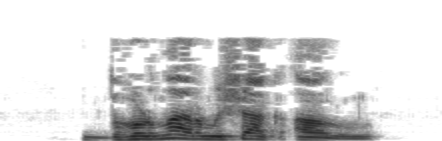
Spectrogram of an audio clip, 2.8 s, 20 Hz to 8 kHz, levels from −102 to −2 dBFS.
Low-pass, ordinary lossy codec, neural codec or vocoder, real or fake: 7.2 kHz; MP3, 24 kbps; none; real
